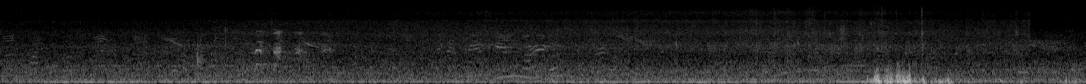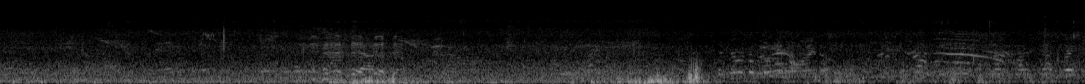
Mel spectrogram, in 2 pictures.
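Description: Wind gusts outdoors and buffets loudly at times.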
